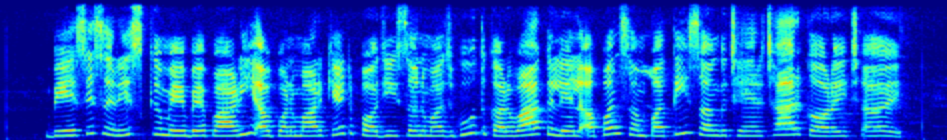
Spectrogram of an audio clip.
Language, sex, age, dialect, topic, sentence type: Maithili, female, 31-35, Bajjika, banking, statement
